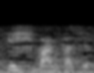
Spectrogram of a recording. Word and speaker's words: İş Bankası: We have İş Bankası, I-S, but a little like S is pronounced like S-H.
